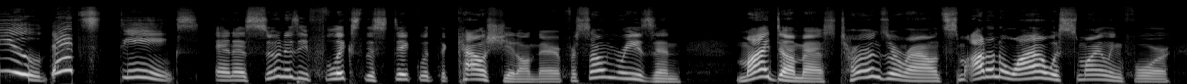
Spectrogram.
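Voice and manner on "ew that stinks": put-on very high, squeaky, swooping small-child voice. Retelling a story about a kid, speaker does a young little kid's voice. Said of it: "like a a young a young little kid".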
